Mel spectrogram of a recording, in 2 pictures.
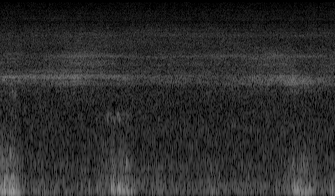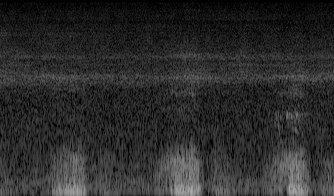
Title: Cow falls asleep and snores on Fiona's arm!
